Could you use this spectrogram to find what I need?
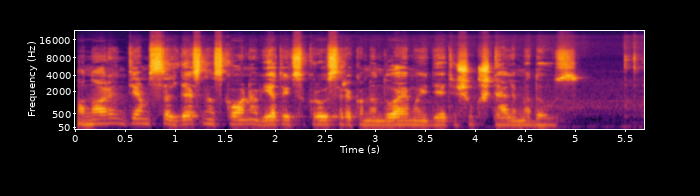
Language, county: Lithuanian, Vilnius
